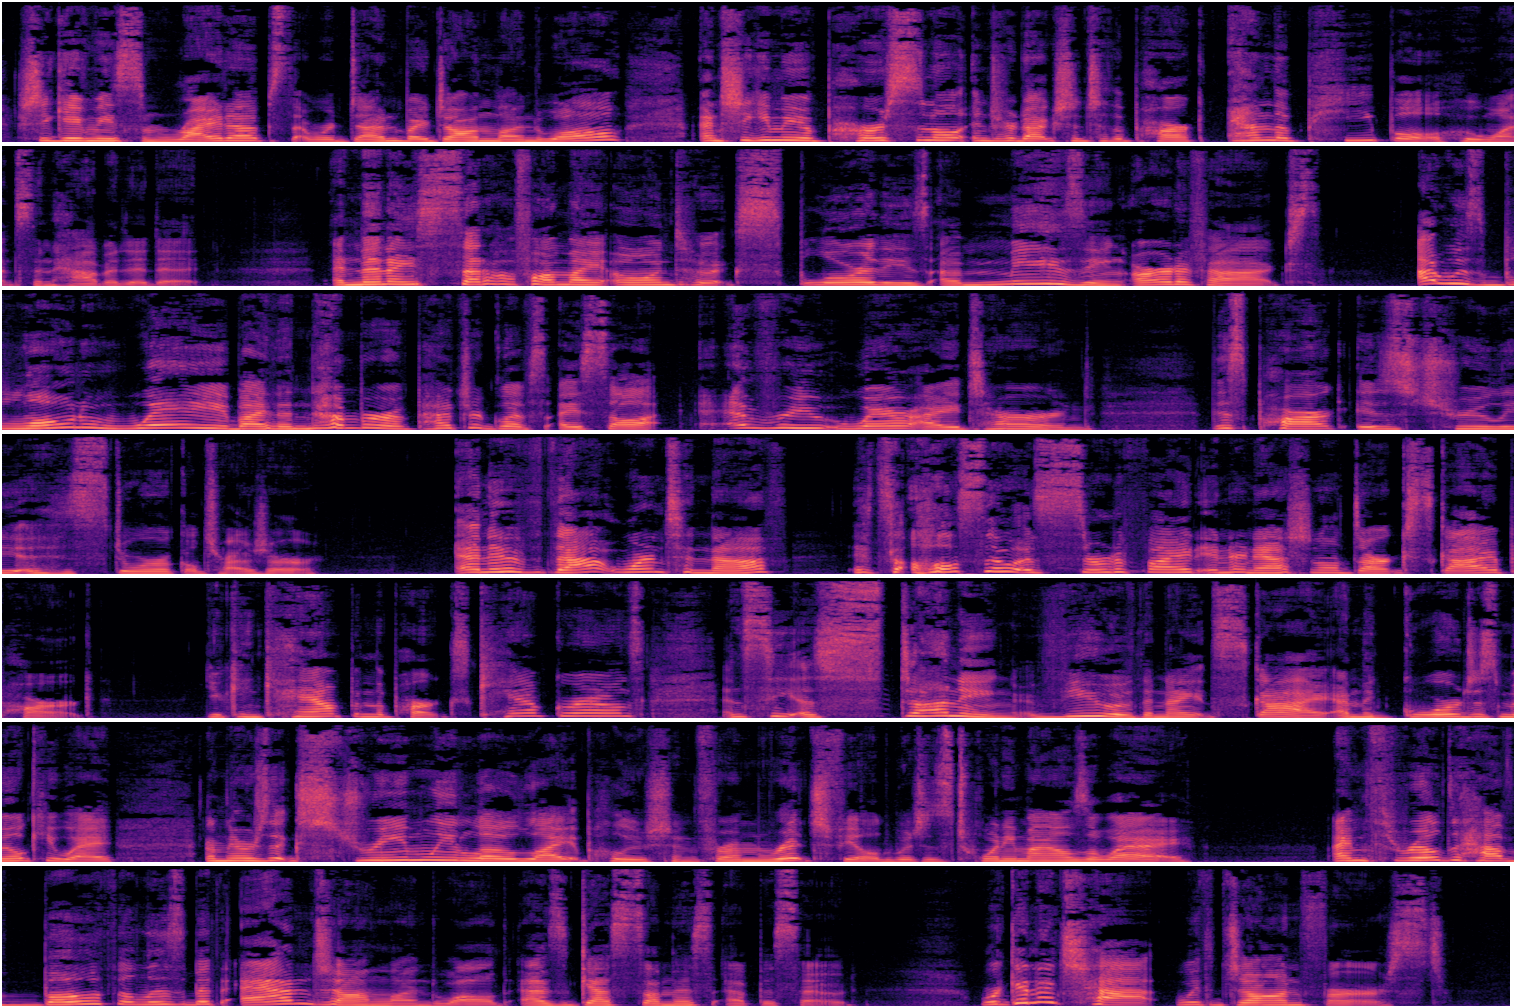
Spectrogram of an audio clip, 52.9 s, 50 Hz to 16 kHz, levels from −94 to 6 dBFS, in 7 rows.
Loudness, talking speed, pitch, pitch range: -24 LUFS, 150 wpm, 250 Hz, 220-300 Hz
